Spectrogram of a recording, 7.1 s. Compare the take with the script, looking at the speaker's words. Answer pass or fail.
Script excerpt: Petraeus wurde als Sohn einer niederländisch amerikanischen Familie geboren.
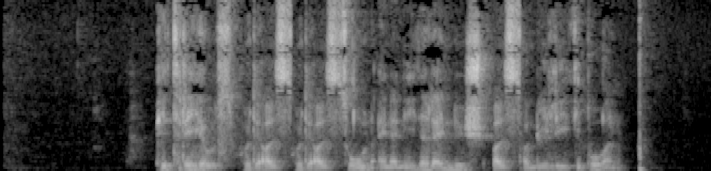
fail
